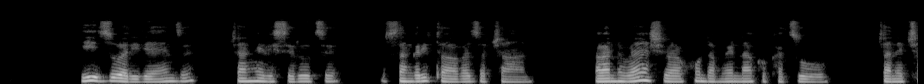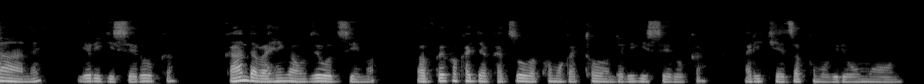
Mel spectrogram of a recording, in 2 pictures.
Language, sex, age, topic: Rundi, male, 18-24, agriculture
